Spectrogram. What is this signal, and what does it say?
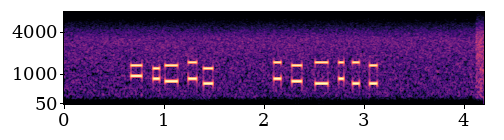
DTMF, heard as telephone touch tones, dialled by hand, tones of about 90 ms, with radio hiss and a squelch burst at the end. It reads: 07591 953932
